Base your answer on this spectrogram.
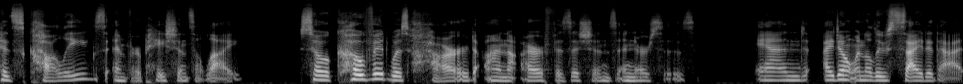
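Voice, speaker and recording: Speech comes at a fairly slow pace with ordinary pitch variation. The sound is dry and close, with no echo. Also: woman. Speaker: nurse and healthcare advocate. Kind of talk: conference presentation.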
